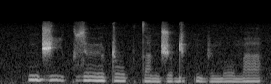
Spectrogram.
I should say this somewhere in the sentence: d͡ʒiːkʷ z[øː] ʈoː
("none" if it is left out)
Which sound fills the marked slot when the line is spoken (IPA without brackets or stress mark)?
øː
